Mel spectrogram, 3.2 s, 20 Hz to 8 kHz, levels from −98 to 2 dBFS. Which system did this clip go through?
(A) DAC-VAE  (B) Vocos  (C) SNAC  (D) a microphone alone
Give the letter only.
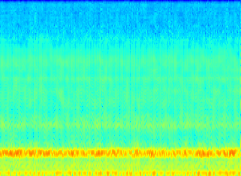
B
